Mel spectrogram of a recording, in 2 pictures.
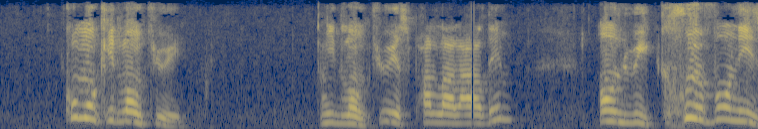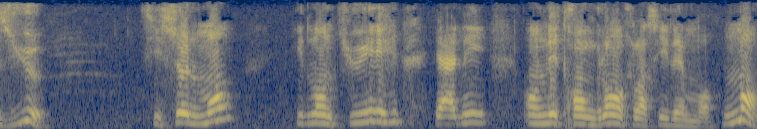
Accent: Algeria; pour aller vers le sud, chez nous en Algérie, dans certains endroits

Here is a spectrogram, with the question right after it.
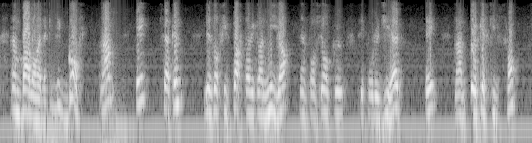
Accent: Algeria; même chez nous, en Algérie ici, du côté du sud

